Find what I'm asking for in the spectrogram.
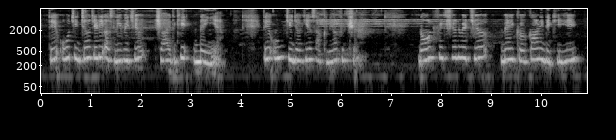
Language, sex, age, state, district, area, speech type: Dogri, female, 18-30, Jammu and Kashmir, Jammu, urban, spontaneous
